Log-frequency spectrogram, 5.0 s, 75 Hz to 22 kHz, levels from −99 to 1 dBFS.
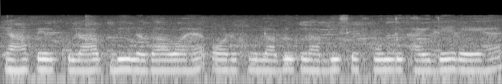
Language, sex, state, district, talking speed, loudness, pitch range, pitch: Hindi, female, Rajasthan, Bikaner, 190 wpm, -14 LUFS, 190-200 Hz, 195 Hz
